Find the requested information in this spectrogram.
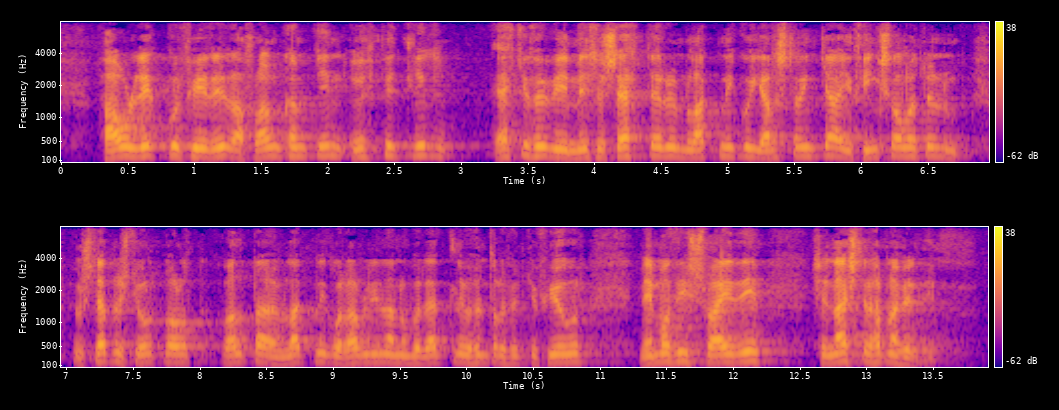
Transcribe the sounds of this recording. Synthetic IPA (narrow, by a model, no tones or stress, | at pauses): θawlɪkːʏɾ̥fɪɾɪɾaðfɾamkʰant̪ɪnʏhpfɪt̪lɪɾ | ɛhcɪθœɥvɪmɪðsɛsɛht̪ɛɾʏmlakniŋkʏjaɾ̥st̪ɾejɲcaiθiŋsawlaht̪ʏn | ʏmst̪ɛpnʏst̪jowɾt̪mavalt̪aʏmlakniŋkʏɾavlinanuːmɛɾɛt̪lɪahʏnt̪ɾafʏht̪jʏfjœːɣʏɾ̥nɛːjmawθisvaːjðɪ | sɛmnajst̪ɛɾ̥hapnafɪɾðɪ̰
